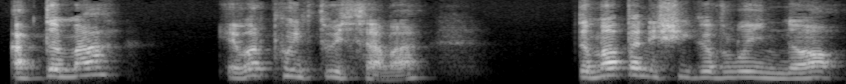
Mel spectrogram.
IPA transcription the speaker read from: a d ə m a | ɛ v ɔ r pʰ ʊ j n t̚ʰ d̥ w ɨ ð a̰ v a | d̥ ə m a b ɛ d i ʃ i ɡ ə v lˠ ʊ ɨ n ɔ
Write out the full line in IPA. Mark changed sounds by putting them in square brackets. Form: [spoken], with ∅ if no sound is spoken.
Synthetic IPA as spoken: a d ə m a | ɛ v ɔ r pʰ ʊ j n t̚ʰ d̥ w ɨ [θ] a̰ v a | d̥ ə m a b ɛ [n] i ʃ i ɡ ə v lˠ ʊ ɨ n ɔ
